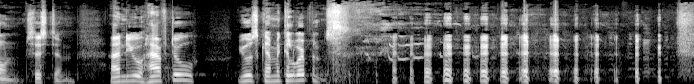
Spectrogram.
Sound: laughter

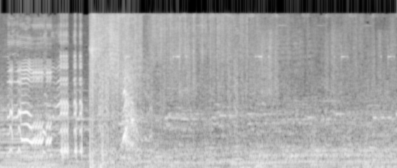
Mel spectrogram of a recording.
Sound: electricity crackling

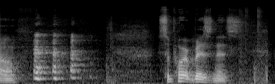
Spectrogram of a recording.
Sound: laughing

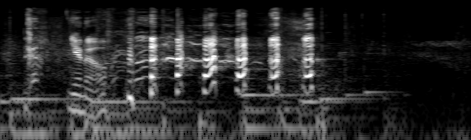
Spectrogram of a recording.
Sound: laughter

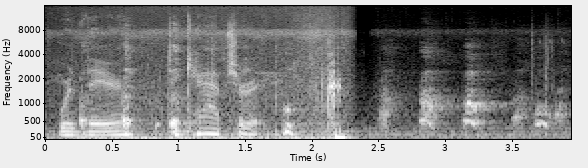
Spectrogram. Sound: chimps grunting

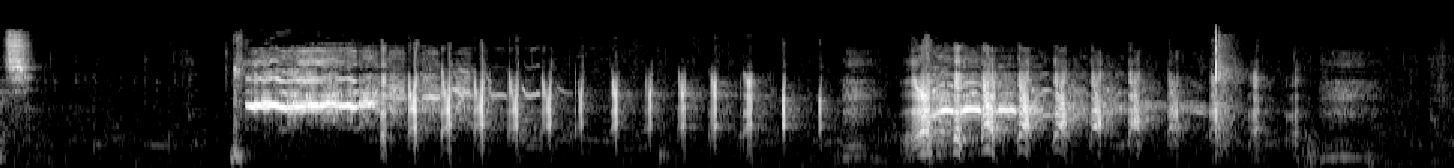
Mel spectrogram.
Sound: laughing

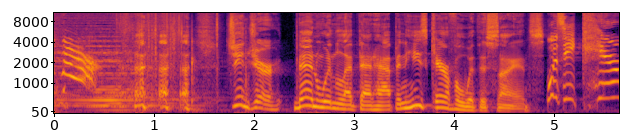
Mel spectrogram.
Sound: nervous laugh

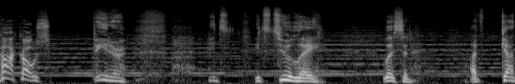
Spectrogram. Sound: wheezing

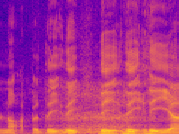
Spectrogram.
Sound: audience laughter

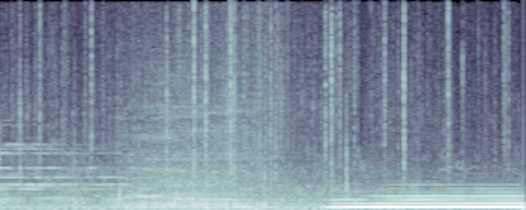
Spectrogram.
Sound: chiming; horn blowing

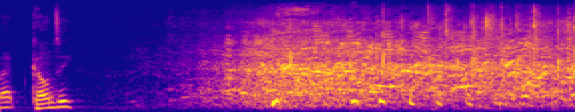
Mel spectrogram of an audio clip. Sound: audience laughs

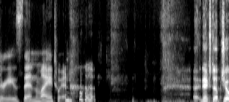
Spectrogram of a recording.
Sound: chuckling

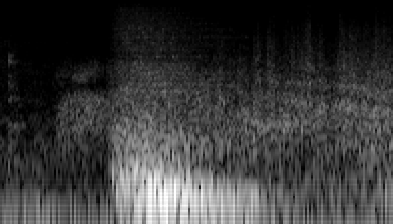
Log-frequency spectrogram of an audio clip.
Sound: batmobile engine roars

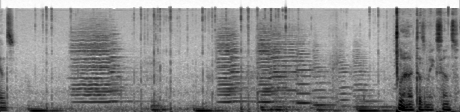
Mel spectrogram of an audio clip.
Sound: gentle music; keyboard keys clanking

